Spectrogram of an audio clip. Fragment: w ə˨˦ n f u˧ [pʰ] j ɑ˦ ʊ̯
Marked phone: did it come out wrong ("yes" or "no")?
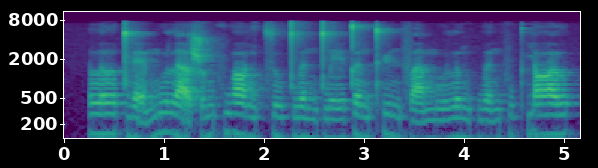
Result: no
